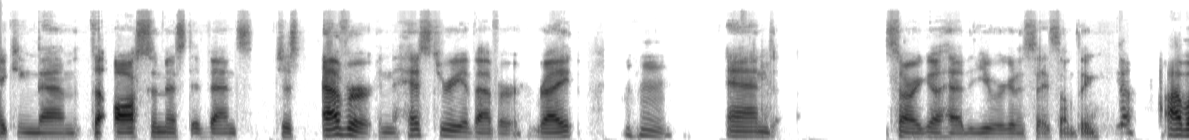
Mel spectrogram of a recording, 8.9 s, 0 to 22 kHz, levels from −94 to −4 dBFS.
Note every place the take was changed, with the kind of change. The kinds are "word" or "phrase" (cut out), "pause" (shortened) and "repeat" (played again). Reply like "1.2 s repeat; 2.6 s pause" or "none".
none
